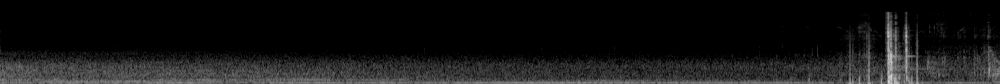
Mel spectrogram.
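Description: Low steady background for most of it, then near the end a short burst of sharp knocks and clatter close to the microphone: a spinning rod and reel being handled.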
